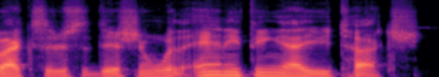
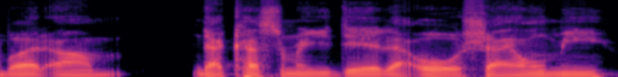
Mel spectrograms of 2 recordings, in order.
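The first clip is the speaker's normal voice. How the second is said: normal talking voice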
